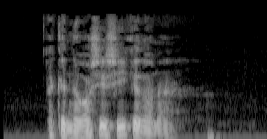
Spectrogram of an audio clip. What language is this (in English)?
Catalan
